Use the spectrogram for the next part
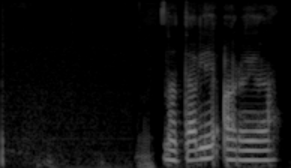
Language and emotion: Russian, neutral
